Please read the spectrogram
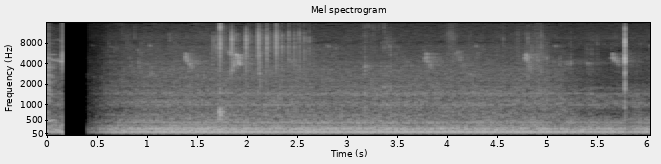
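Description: Crunchy chewing of raw bitter melon: a quick run of crisp crunches about two seconds in, with softer chewing after. A steady low hum lies underneath, with a few faint high chirps, and the sound drops out briefly right at the start.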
